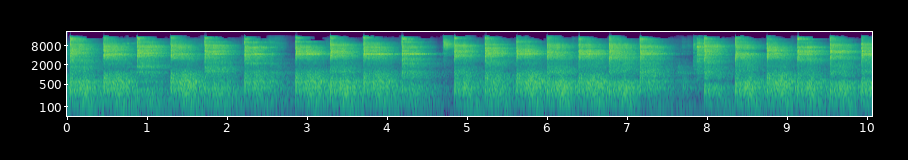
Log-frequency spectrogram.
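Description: Hand tool striking ceramic floor tiles to break them loose from a concrete subfloor: steady, evenly spaced sharp blows, a little over two a second.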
